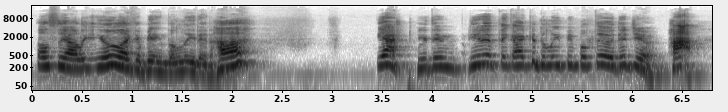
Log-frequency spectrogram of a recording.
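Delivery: high, mocking jeer; mocking the deleted villain; taunting. Real, not acted. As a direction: gloat over her. Taunting Monika.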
